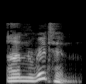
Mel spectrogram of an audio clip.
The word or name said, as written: unwritten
